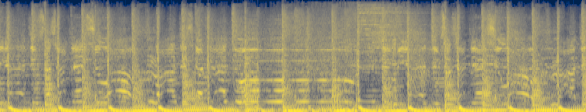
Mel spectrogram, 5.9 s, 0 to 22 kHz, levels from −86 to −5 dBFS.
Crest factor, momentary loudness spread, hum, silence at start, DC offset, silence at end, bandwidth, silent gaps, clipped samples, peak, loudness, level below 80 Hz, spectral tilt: 8 dB; 2 LU; none; 0 s; under 0.1%; 0 s; over 20 kHz; none; 0.6%; 0 dBFS; -8 LUFS; -12 dBFS; -3.5 dB/octave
